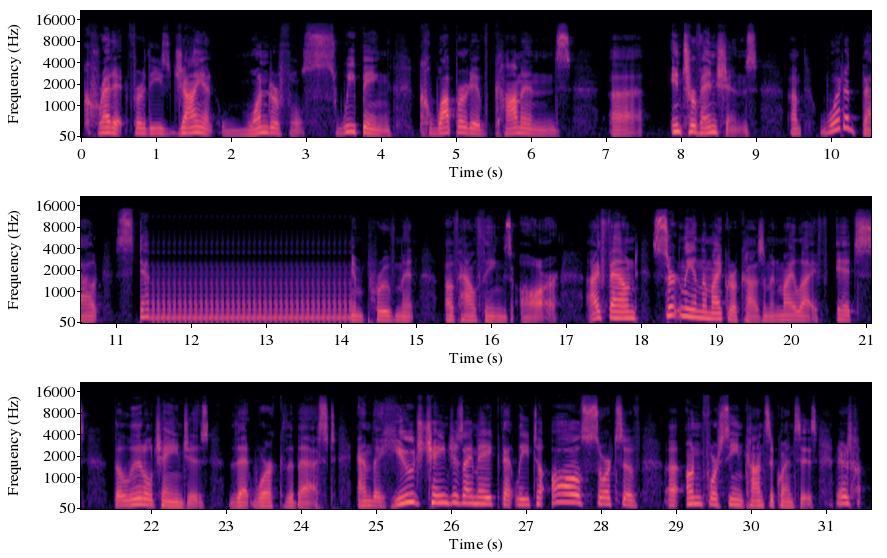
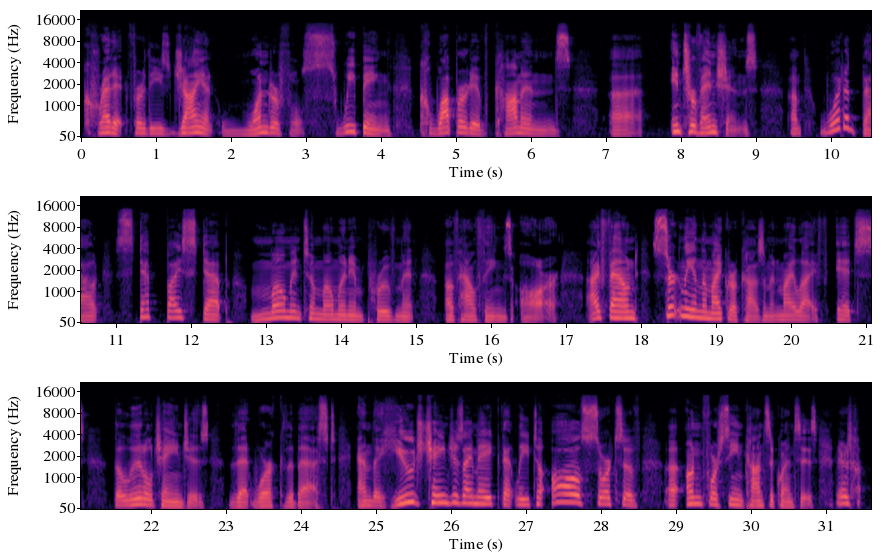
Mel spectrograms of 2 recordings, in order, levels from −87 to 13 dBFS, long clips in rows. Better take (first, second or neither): second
